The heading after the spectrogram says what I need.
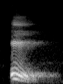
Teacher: When you say a, your lips are unrounded. So that is unrounded vowel sound.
